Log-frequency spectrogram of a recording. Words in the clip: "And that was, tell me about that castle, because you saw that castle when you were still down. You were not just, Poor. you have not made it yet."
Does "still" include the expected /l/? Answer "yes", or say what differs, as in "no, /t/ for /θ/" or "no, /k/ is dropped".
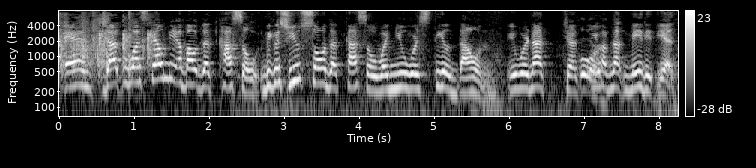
yes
